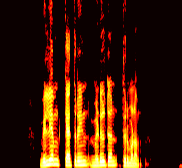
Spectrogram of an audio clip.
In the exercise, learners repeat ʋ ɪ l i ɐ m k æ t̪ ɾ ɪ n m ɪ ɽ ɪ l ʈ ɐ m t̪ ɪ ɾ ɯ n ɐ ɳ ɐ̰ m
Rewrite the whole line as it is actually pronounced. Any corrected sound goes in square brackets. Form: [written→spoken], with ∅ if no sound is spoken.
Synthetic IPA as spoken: ʋ ɪ l [i→j] ɐ m k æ t̪ ɾ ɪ n m ɪ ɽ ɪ l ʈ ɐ [m→n] t̪ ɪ ɾ ɯ [n→m] ɐ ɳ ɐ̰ m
